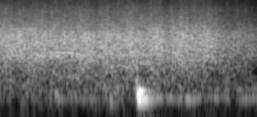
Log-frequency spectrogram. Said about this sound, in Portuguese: uma salva de palmas.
